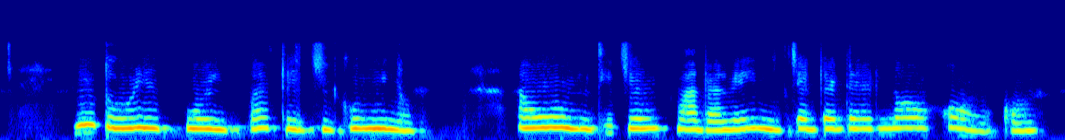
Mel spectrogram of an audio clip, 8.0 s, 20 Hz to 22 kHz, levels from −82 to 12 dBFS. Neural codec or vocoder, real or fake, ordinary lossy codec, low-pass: codec, 16 kHz, 1 kbps, FreqCodec, smaller model; fake; none; 7.2 kHz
